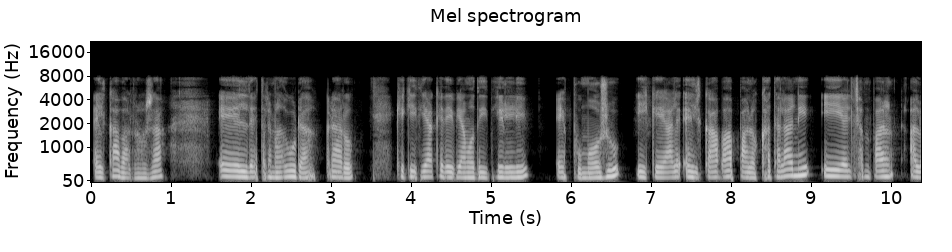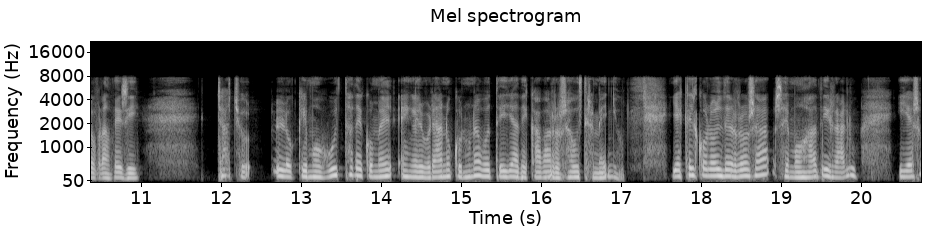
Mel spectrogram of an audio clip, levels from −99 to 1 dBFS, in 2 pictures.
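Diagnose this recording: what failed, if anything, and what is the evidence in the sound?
Nothing failed; no fault is audible in this speech.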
